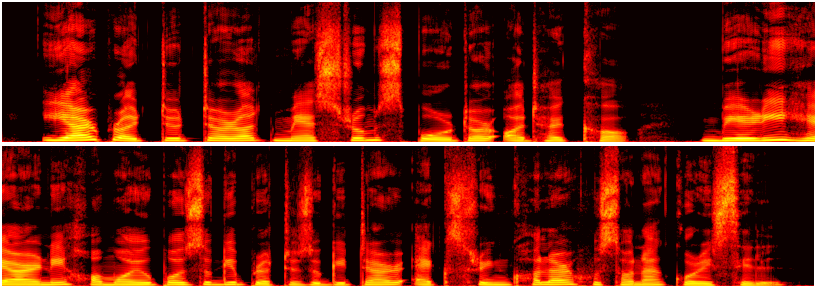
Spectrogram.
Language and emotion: Assamese, neutral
